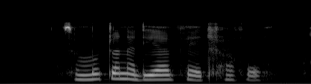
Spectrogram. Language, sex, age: Northern Sotho, female, 23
